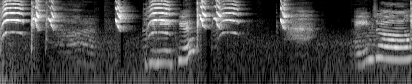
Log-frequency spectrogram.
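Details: Pet parrot indoors, from a compilation of talking parrots, uttering a rapid string of squawky, harmonic-rich syllables in short bursts with gaps, mixed with a person's speech nearby asking for a kiss.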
